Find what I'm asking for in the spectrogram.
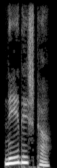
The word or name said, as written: ನಾದಿಷ್ಟ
